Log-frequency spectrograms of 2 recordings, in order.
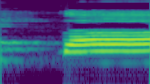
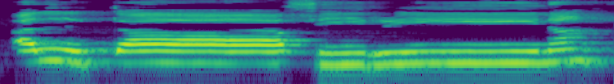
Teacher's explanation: का यानी कि काफ जो है वो अलिफ मद्दा में आएगा। इसको लंबा करेंगे।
